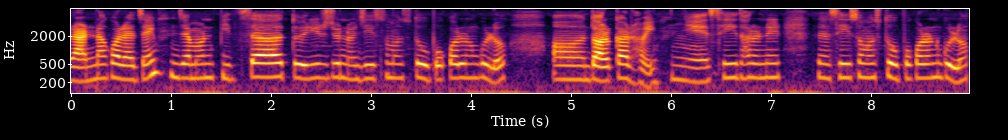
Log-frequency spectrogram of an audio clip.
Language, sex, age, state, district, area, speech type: Bengali, female, 30-45, West Bengal, Bankura, urban, spontaneous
